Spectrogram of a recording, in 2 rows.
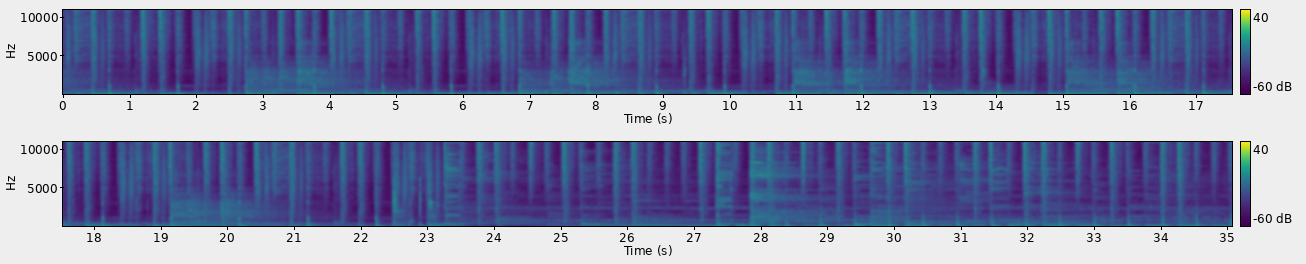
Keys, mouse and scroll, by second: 0.3 space, 1.5 shift+click, 5.0 alt+scroll down 1, 5.2 space, 5.7 alt+scroll up 1, 6.0 space, 9.6 double click, 15.1 ctrl+shift+], 16.0 shift+click, 16.6 right click, 17.9 double click, 21.4 space, 25.7 ctrl+2, 29.5 double click, 29.7 space, 30.1 double click, 30.2 space, 32.0 double click, 34.3 ctrl+shift+].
